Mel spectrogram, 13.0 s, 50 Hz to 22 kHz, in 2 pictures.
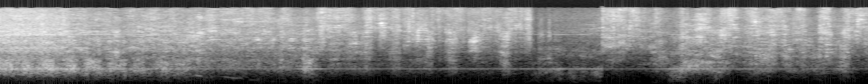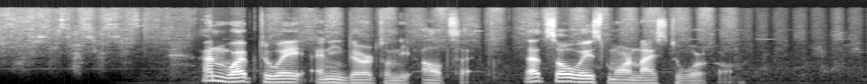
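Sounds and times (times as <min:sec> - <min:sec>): air duster hissing: 0:00.0 - 0:08.0.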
